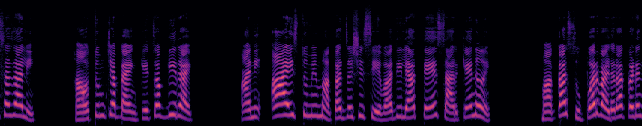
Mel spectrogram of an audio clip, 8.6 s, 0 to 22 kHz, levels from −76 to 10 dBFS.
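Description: At 8.14 s the speech jumps forward abruptly: compressed frames were skipped, with about three frames of roughly 21 ms each either missing or rejected by the decoder as damaged, so around 70 ms of audio never plays. Unlike a dropout, there is no silent gap, because the sound simply resumes further along.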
